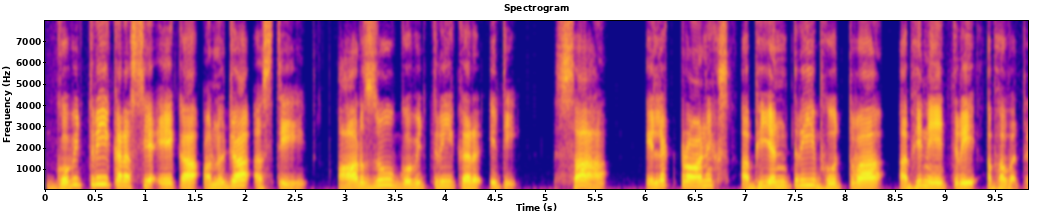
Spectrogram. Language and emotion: Sanskrit, neutral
